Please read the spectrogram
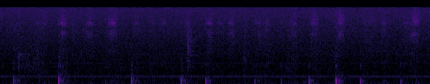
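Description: Faint taps and short strokes of a marker pen writing on a whiteboard, about ten small irregular clicks as characters are written.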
